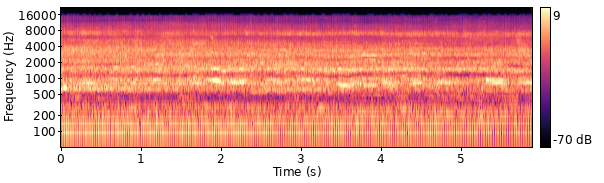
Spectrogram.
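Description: Massey Ferguson 260 tractor's diesel engine running steadily under load while it pulls a disc harrow through tilled soil.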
